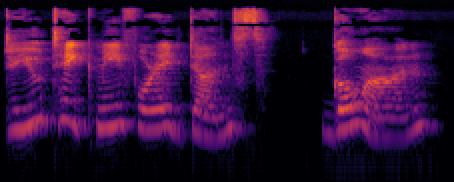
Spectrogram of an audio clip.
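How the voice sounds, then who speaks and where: A woman voicing a bossy, short-tempered storybook king who speaks in a sharp, commanding way. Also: medium pitch, animated, slow.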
